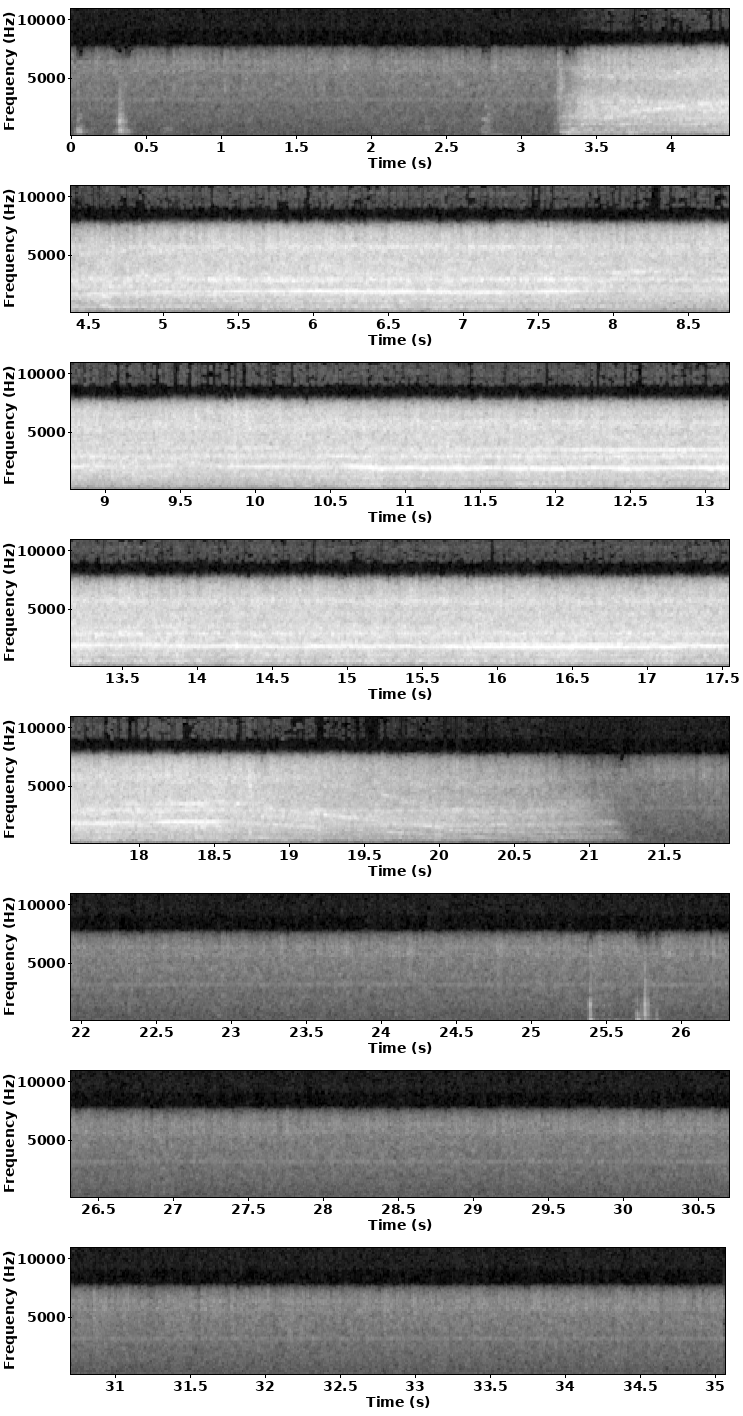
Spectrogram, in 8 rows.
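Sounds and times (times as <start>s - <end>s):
power tool motor whining: 3.3s - 21.2s.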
